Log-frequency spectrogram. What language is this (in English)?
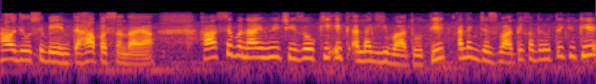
Urdu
